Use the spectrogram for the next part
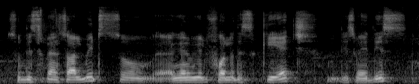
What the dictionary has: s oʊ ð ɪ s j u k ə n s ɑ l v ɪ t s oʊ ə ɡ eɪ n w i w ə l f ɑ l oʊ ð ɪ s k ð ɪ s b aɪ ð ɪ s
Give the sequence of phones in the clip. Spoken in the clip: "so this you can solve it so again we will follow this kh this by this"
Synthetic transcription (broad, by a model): s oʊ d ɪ s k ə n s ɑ l b ɪ t s oʊ ə ɡ eɪ n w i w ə l f ɑ l oʊ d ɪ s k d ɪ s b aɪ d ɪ s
